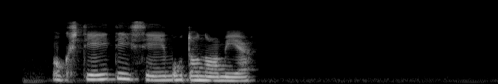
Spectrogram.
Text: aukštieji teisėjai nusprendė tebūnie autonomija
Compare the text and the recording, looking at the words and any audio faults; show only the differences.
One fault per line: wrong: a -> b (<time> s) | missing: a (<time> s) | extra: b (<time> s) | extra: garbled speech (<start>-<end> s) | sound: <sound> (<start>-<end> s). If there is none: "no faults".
missing: nusprendė tebūnie (1.7 s)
